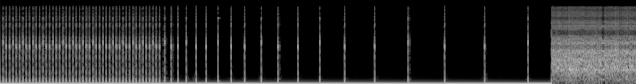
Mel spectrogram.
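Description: A prize wheel spins with rapid clicks that slow down and stop.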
